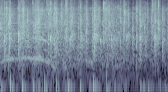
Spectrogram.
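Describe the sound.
An audience applauds, with steady, rhythmic claps landing a few times per second under a murmur of crowd voices, moderately loud throughout.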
